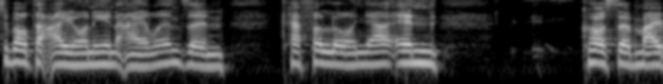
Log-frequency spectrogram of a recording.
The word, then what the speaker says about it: Kefalonia: Then he talked about the Ionian Islands and Kefalonia. And Kosta, my pronunciation may be way off, so please don't be Your afraid to pronunciation is correct me. beautiful. It's spot on. Okay, It's Kefalonia.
